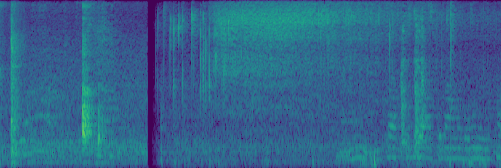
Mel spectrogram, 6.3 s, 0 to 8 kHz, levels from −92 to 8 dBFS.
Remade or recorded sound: recorded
